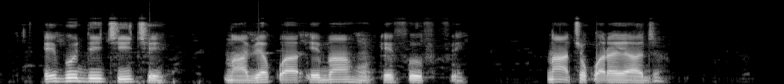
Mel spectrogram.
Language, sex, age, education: Igbo, male, 15-29, tertiary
